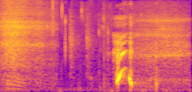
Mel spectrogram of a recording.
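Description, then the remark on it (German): A person fakes a sneeze: a quick two-part burst, the second sharper than the first, standing out loudly against an otherwise quiet background. “Und dann ist es zu so einem Thing geworden, dass wir immer fake niesen.”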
